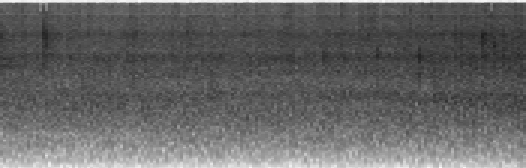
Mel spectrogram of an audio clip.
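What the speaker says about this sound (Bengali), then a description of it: "প্রচুর ভারী বর্ষণ সৃষ্টি হয়েছে, বৃষ্টি।" Heavy torrential rain pours down in a steady, dense hiss close by, with water running nearby and no voices over it.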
